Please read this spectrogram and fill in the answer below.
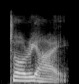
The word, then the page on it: torii: Indian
